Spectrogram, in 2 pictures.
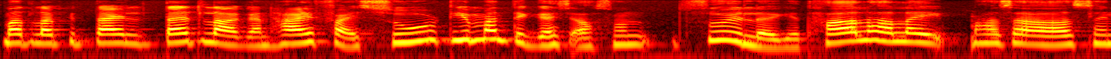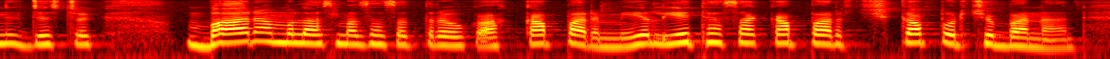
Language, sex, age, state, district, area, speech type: Kashmiri, female, 30-45, Jammu and Kashmir, Baramulla, rural, spontaneous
